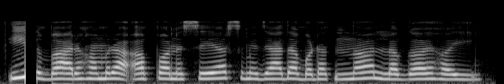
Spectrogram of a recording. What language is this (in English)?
Magahi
